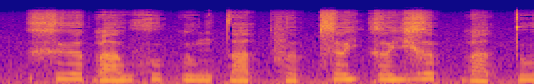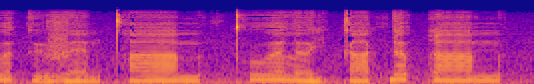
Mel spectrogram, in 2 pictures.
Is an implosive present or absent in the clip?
present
